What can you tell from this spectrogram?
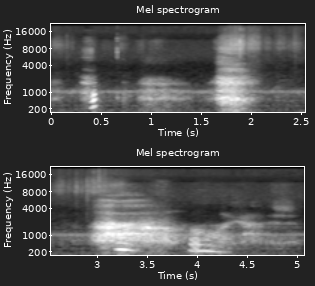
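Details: Female trying to hold back a sneeze: sharp indrawn breaths and breathy gasps with a strained, suppressed near-sneeze; pre-sneeze gasping.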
